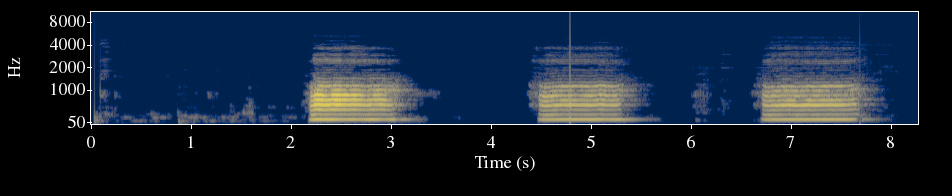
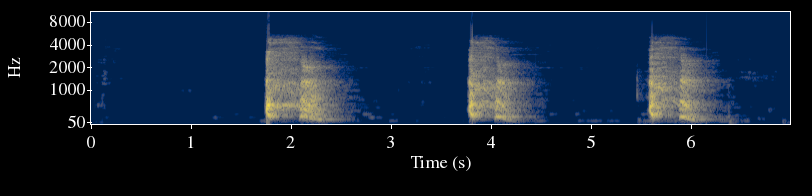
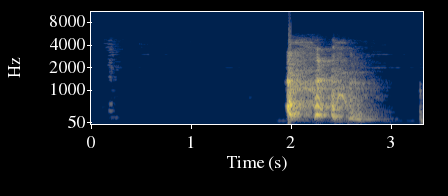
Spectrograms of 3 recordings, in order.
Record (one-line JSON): {"exhalation_length": "8.3 s", "exhalation_amplitude": 32768, "exhalation_signal_mean_std_ratio": 0.44, "three_cough_length": "7.0 s", "three_cough_amplitude": 32768, "three_cough_signal_mean_std_ratio": 0.31, "cough_length": "3.3 s", "cough_amplitude": 32768, "cough_signal_mean_std_ratio": 0.28, "survey_phase": "beta (2021-08-13 to 2022-03-07)", "age": "45-64", "gender": "Male", "wearing_mask": "No", "symptom_none": true, "smoker_status": "Never smoked", "respiratory_condition_asthma": false, "respiratory_condition_other": false, "recruitment_source": "REACT", "submission_delay": "2 days", "covid_test_result": "Negative", "covid_test_method": "RT-qPCR"}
